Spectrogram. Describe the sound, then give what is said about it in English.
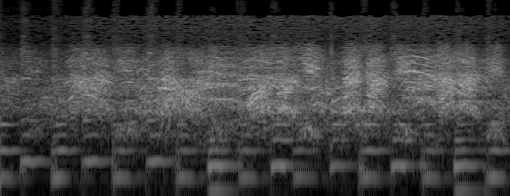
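A crowd of women marching in the streets of Tehran chants "Azadi" (freedom) in a steady, repeating rhythm, their voices loud and insistent over a dense wash of street crowd noise. “The women's chant, Azadi, Azadi, shouting for freedom, echo through the streets”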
